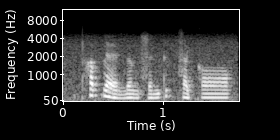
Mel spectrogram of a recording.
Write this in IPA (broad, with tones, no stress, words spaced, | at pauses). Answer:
t̪ʰɐ˥p̚lɛː˨˩ n̪œː˨˩ŋsɵ˨˥nt̪ɪ˥k̚ sɐ˨˩j kɔː˧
